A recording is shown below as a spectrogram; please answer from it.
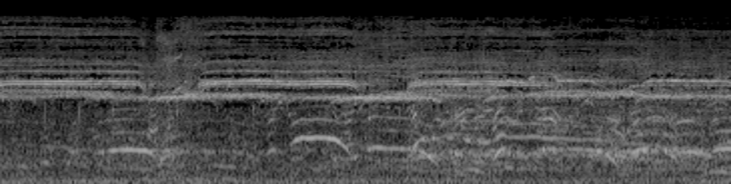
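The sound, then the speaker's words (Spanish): Crowd whistling and jeering at a political ceremony, an offering where the regional government is jeered: shrill whistles go on throughout over loud crowd babble and shouting voices. “Bueno, pues ese es el sonido de la pitada.”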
